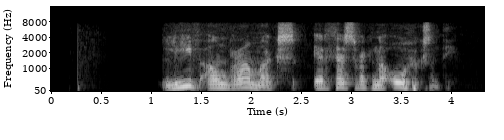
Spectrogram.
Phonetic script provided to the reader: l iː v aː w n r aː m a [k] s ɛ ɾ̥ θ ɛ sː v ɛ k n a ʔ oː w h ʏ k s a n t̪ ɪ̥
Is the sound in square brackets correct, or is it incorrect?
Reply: correct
